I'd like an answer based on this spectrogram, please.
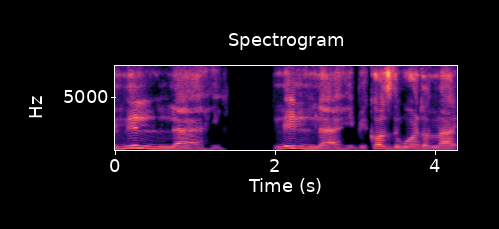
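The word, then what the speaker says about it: لله: So we say lillahi, lillahi, because the word Allah is preceded by kasra.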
